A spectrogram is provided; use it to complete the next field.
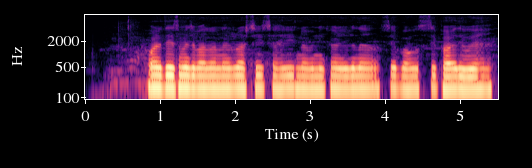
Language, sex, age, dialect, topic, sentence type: Hindi, male, 18-24, Awadhi Bundeli, banking, statement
